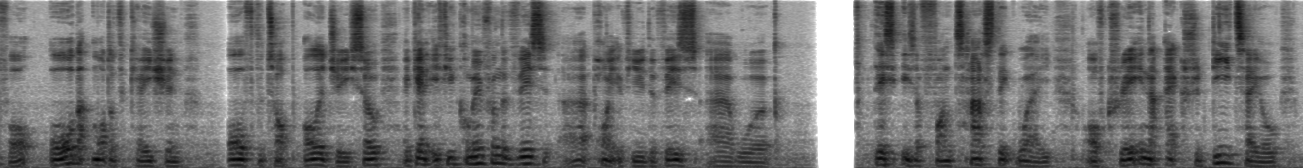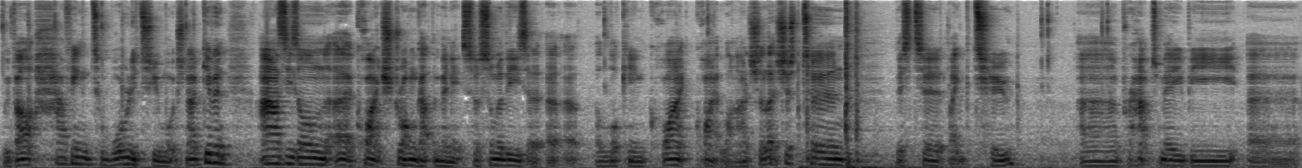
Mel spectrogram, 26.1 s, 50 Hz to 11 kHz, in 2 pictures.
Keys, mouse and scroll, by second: 11.3 middle click, 11.4 scroll, 12.1 alt+scroll, 12.2-13.0 middle drag, 13.6-14.1 middle drag, 13.6-13.9 alt+scroll, 14.4-14.9 alt+middle drag, 19.1-20.1 drag, 21.0 2, 21.5 Return, 23.5 click, 24.1 right click.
